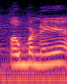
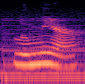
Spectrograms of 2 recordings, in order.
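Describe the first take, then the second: First: The name has an n sound before the end. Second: The name has no n sound before the end. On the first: The speaker calls it wrong. "not Lumineer" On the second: The speaker calls it right. "I think it is Lumiere"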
